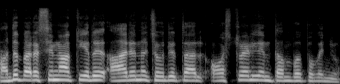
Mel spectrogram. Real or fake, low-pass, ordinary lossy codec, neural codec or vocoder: fake; 14.4 kHz; none; codec, 44.1 kHz, 2.6 kbps, DAC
